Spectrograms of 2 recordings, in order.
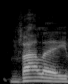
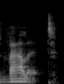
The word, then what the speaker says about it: valet: But here's an interesting one: valet versus valet. Yeah, that is interesting. I say valet. Yeah, and in Britain and in British high society, you would say valet.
